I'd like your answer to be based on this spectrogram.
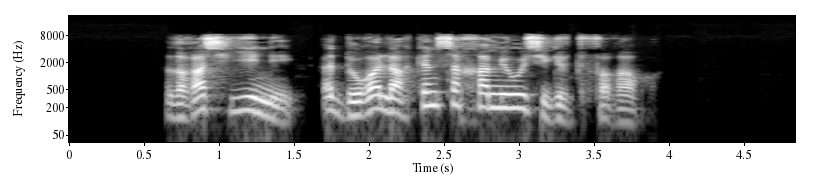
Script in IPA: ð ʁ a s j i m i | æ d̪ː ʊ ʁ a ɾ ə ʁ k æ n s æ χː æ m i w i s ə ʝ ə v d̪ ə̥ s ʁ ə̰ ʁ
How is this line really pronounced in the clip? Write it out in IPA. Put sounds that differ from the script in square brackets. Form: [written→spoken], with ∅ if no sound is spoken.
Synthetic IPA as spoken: ð ʁ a s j i [m→n] i | æ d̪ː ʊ ʁ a [ɾ→l] ə ʁ k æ n s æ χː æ m i w i s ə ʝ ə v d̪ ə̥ [s→f] ʁ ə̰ ʁ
